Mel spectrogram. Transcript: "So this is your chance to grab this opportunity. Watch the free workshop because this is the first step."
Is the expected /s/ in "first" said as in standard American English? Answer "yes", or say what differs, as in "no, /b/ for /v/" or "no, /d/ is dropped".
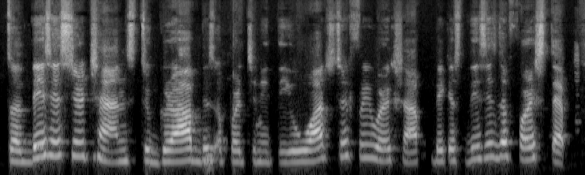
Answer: no, /s/ is dropped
